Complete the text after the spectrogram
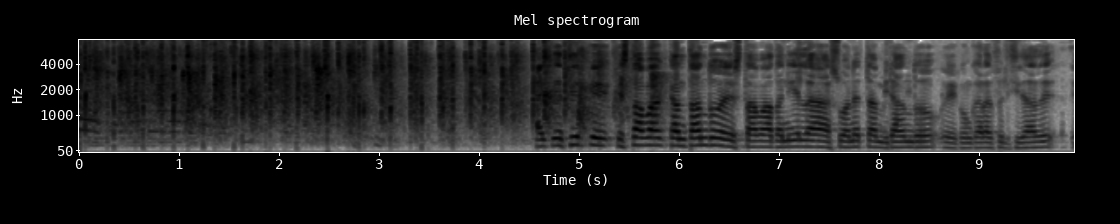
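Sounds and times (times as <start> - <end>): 
audience applause: 0.0 - 5.9
speech: 4.6 - 9.9.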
